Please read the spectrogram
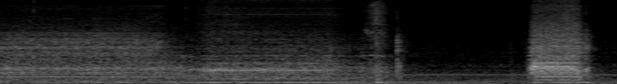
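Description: Cricut Maker cutting machine running steadily as it finishes cutting an iron-on transfer on its mat. The sound stops about four seconds in. Near the end comes a short, louder run of its rollers as the cut mat is fed back out.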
